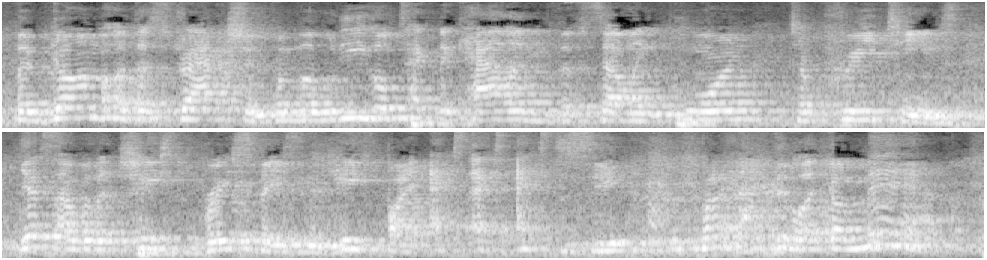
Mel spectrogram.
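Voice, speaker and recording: A young man performing theatrical spoken word poetry on stage, with dramatic, deliberate phrasing and drawn-out emphasis. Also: high-pitched. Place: large room before a live audience. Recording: echoey hall, distant mic, clear background noise.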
